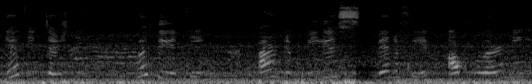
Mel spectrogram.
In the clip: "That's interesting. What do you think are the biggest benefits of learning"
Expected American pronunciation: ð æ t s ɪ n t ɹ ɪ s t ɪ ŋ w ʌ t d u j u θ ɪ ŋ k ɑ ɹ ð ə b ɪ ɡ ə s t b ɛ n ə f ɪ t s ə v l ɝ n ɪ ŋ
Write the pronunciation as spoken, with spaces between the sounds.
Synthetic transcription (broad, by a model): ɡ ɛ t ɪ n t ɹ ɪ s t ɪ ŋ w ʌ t d u j u t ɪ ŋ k ɑ ɹ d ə b ɪ ɡ ə s t b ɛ n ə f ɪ t ə f l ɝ n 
